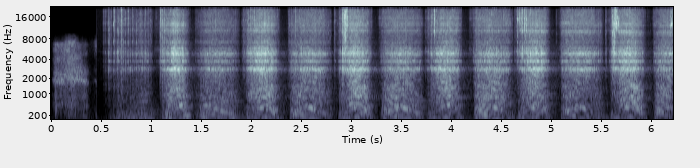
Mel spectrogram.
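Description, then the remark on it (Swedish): A voice imitates very slow sawing with a steady series of about eleven raspy back-and-forth strokes, fairly loud, each stroke rising and fading in an even rhythm with no talking. “De skickar upp den här lilla lien precis lagom ovanför hennes huvud och sen ja, är det den långsammaste sågningen. Nej, det är inte ett chop. Det är snarare ett”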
